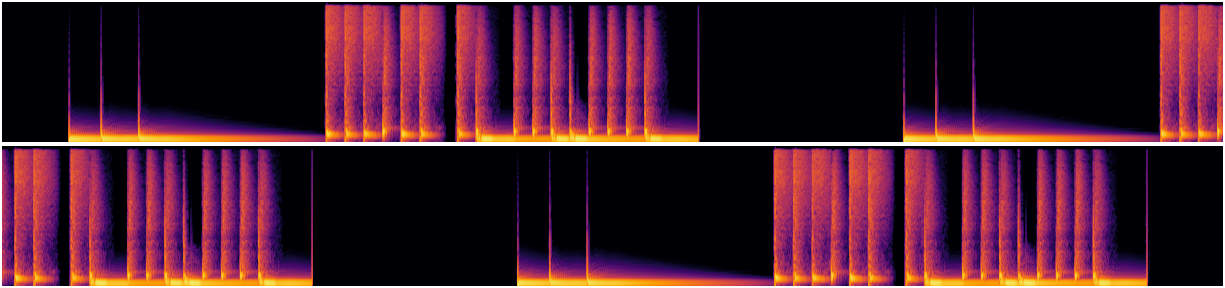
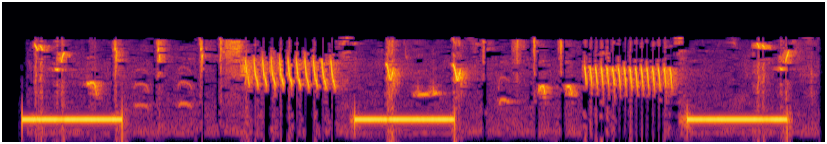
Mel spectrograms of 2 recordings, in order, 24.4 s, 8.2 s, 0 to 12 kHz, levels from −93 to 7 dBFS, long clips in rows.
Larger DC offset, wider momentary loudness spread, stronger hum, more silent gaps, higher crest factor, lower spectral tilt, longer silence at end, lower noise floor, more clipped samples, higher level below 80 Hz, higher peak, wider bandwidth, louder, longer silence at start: neither; about the same, 11 LU vs 10 LU; neither; first, 4.47-4.53 s, 6.98-9.00 s, 12.81-12.88 s, 15.33-17.35 s, 21.15-21.23 s vs none; about the same, 12 dB vs 10 dB; first, -4.5 dB/octave vs -1.5 dB/octave; first, 0.75 s vs 0.3 s; first, -43 dBFS vs -29 dBFS; second, under 0.1% vs 0.6%; first, -14 dBFS vs -54 dBFS; about the same, 0 dBFS vs 0 dBFS; first, 11.5 kHz vs 5.4 kHz; second, -14 LUFS vs -8 LUFS; first, 0.65 s vs 0.2 s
